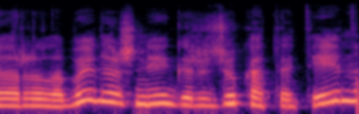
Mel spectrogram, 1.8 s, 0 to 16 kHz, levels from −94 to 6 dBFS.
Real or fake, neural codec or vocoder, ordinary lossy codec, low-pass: fake; vocoder, 44.1 kHz, 128 mel bands every 256 samples, BigVGAN v2; Opus, 64 kbps; 14.4 kHz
